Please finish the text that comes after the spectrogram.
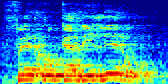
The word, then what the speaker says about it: ferrocarrilero: La penúltima es de esta palabra la sílaba tónica, o donde va la que suena más fuerte.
